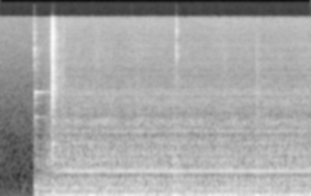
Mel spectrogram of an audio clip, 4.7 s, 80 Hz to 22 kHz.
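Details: Maytag 3000 series dryer on 220 V after replacing the bad heating element and cleaning lint, run on normal, regular heat: steady low drum rumble with soft even hum, no knocks or squeals; normal running.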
